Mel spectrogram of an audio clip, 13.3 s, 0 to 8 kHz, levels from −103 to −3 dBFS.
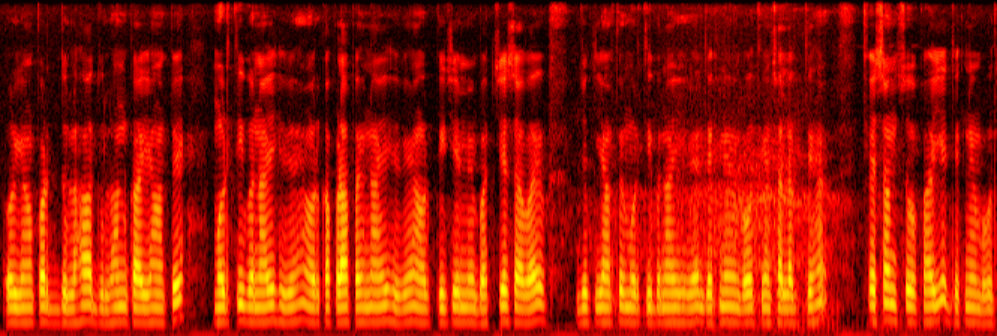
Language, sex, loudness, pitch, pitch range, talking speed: Maithili, male, -36 LUFS, 130 Hz, 130-135 Hz, 205 wpm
